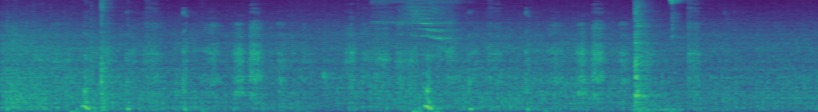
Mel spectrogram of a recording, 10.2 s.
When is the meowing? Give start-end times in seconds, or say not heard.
4.6-5.8.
